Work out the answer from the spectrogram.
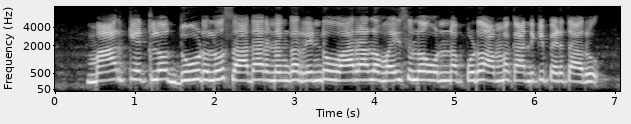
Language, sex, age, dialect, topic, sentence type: Telugu, female, 18-24, Southern, agriculture, statement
